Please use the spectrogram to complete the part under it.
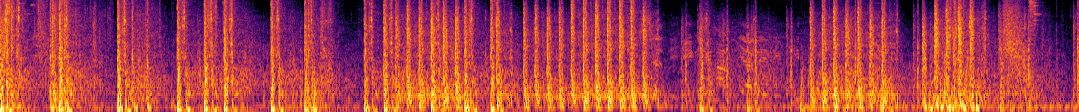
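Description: Footsteps run over wet pavement.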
